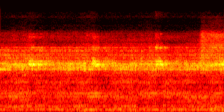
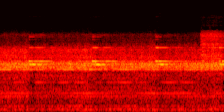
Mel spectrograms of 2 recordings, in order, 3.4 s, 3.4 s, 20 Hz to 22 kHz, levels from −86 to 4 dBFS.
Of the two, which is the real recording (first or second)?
second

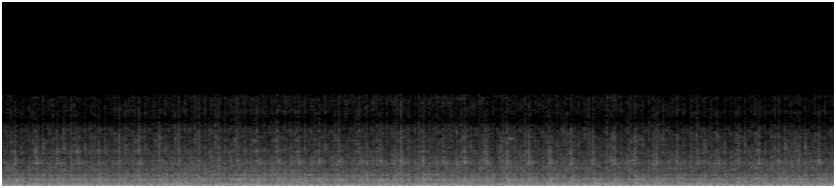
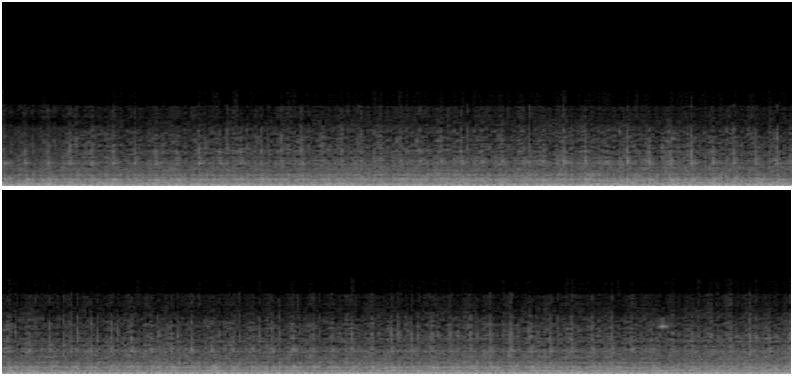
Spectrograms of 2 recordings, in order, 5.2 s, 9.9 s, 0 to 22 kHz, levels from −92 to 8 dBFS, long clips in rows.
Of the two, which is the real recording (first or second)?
first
